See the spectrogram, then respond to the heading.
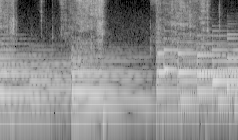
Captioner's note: peeling off masking tape sounds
